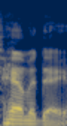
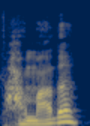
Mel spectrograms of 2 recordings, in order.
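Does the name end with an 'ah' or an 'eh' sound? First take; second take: eh; ah. First: The name ends with an 'eh' vowel. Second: The name ends with an open 'ah' vowel. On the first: The speaker calls it right. "it's Hamadeh" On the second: The speaker calls it wrong. "is it Hamada? No"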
